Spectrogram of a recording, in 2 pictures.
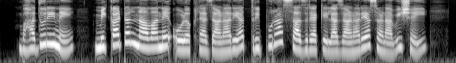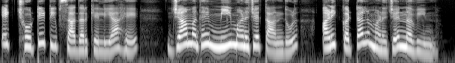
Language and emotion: Marathi, neutral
